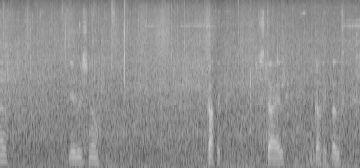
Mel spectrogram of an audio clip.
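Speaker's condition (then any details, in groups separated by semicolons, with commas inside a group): No condition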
